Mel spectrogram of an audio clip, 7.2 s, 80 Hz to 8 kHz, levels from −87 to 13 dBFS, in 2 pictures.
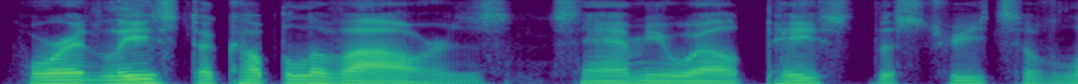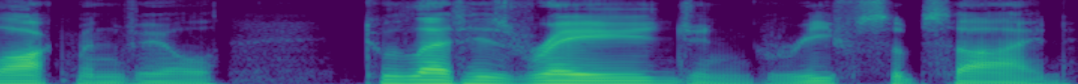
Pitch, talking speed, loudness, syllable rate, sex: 100 Hz, 165 wpm, -20 LUFS, 4.3 syllables/s, male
